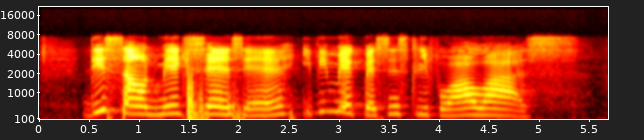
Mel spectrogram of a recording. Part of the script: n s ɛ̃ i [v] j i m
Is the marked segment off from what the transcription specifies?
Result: yes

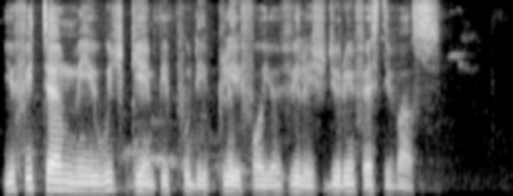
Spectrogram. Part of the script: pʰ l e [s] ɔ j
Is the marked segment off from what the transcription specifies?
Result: yes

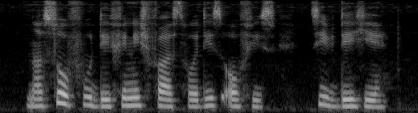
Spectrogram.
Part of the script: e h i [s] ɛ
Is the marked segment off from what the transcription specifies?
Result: yes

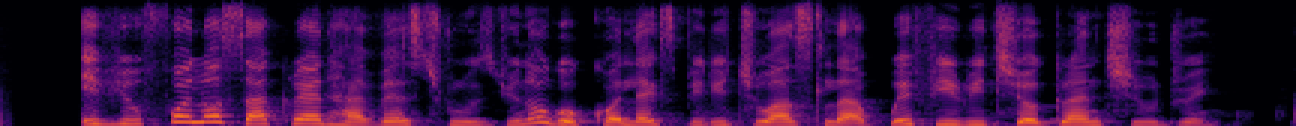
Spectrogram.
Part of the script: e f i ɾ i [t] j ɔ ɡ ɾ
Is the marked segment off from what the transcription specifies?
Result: yes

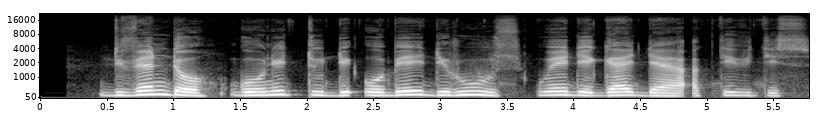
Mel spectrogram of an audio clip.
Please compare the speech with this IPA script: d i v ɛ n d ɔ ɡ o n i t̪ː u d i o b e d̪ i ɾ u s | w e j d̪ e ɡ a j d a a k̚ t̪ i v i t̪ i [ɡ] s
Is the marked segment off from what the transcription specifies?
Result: yes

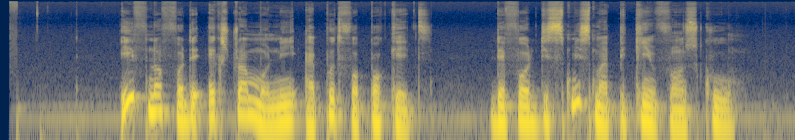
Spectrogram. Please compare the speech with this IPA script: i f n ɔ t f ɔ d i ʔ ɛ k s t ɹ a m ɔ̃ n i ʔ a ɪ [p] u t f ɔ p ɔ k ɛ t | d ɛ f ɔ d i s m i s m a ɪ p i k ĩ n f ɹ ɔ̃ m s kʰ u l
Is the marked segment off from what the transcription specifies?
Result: no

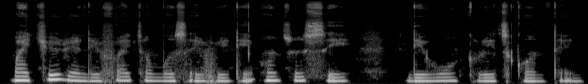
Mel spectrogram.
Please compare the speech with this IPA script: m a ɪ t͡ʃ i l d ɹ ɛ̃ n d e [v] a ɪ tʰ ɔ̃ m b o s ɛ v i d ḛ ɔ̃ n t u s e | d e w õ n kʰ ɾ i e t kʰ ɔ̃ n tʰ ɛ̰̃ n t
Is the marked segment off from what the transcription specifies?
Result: yes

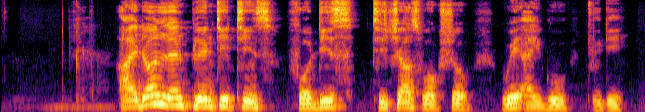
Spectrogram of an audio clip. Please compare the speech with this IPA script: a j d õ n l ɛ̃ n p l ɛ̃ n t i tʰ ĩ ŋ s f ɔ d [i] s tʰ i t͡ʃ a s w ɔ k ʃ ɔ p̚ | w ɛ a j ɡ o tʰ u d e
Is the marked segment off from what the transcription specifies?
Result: no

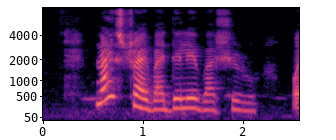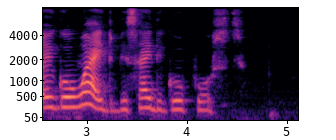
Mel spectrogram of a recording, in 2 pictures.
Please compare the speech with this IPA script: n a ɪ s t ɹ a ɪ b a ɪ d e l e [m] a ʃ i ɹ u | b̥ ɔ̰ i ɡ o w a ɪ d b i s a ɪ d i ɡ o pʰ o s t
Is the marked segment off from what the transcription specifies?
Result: yes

